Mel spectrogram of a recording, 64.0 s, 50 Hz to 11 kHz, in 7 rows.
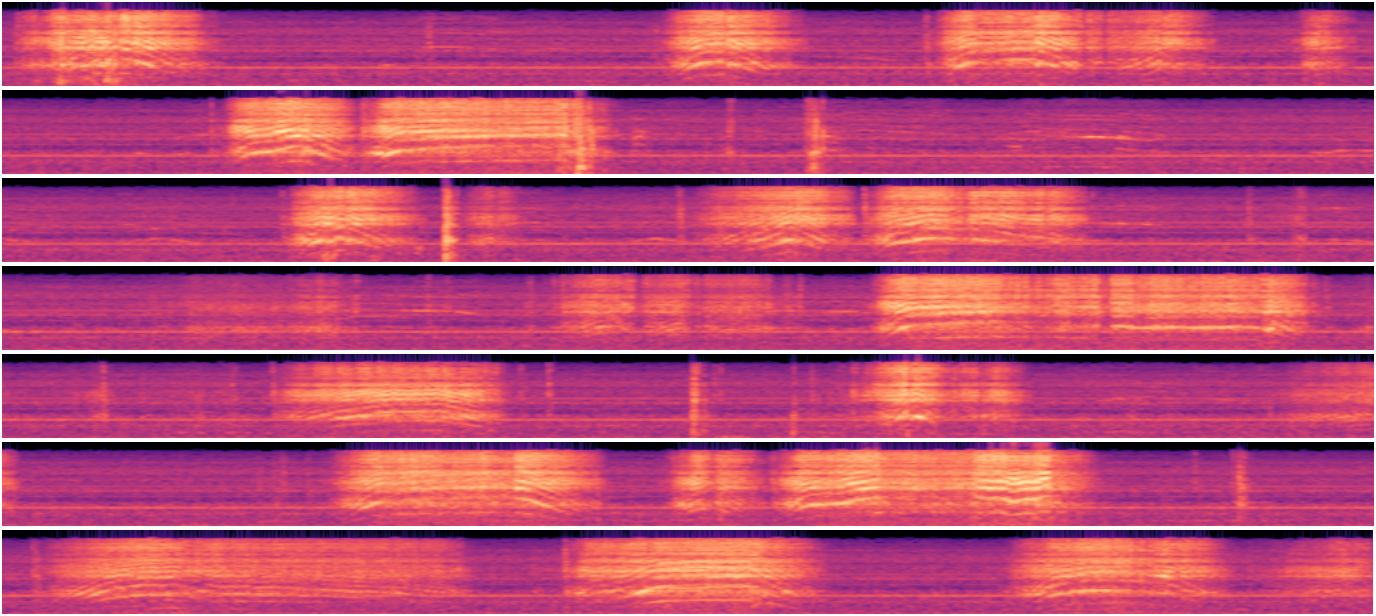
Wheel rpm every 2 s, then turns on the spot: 30, 0, 20, 50, 20, 50, 80, 0, 0, 0, 10, 30, 60, 0, 10, 20, 60, 120, 10, 50, 0, 0, 10, 10, 90, 80, 60, 30, 70, 70, 30, 50.
24-26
